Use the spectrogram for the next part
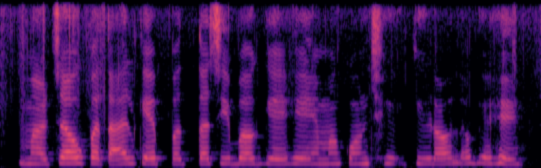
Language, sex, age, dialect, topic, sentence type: Chhattisgarhi, female, 18-24, Central, agriculture, question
